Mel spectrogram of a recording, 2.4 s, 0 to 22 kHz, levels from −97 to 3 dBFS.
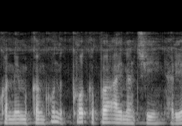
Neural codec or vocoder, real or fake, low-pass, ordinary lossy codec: codec, 16 kHz, 4.8 kbps, FACodec; fake; none; none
